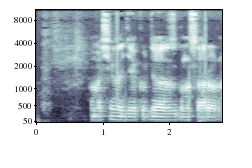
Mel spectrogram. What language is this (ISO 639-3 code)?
kin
